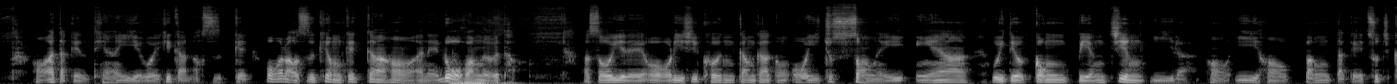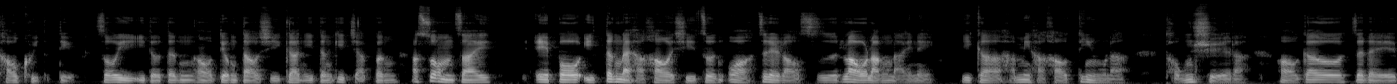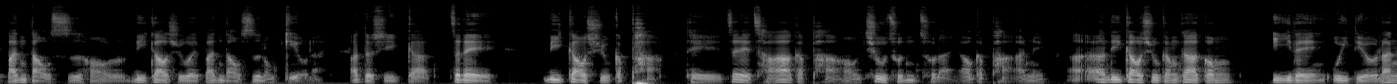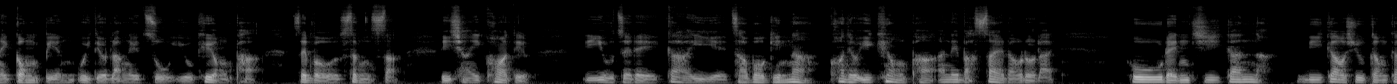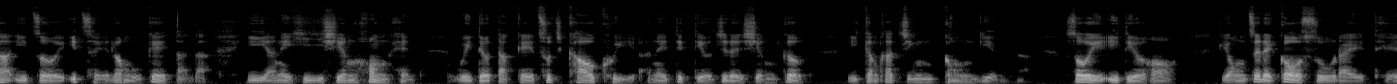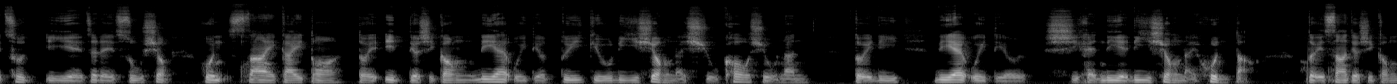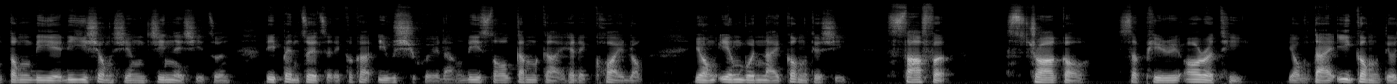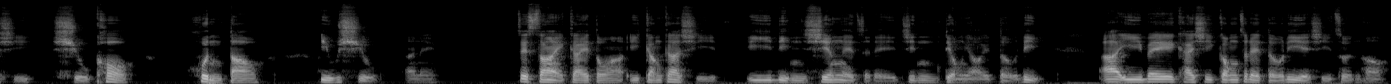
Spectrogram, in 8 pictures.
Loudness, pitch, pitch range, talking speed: -29 LUFS, 95 Hz, 85-105 Hz, 240 characters per minute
